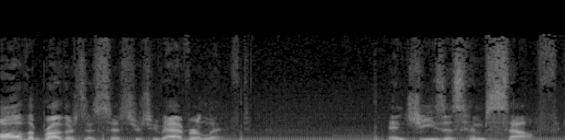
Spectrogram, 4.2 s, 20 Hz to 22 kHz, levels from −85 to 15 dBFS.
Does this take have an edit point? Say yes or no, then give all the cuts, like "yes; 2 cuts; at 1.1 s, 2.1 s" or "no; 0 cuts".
no; 0 cuts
